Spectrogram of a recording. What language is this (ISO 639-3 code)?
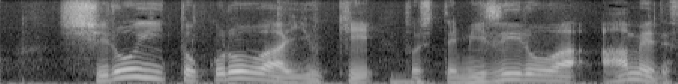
jpn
